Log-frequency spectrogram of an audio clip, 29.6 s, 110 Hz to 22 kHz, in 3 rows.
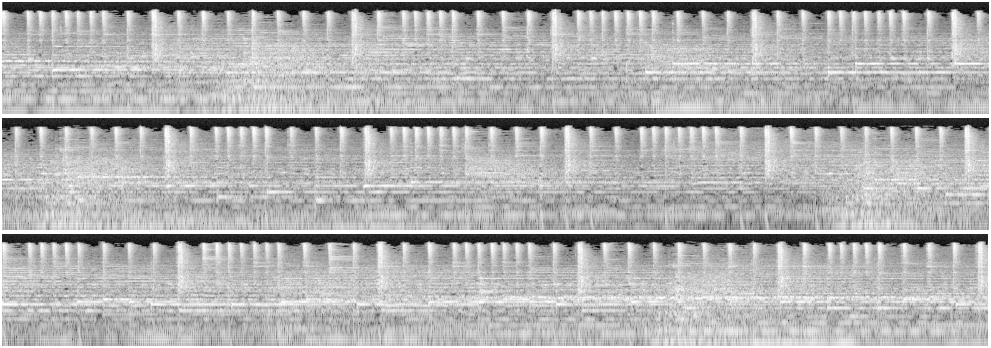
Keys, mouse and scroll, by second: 0.0 ctrl+r, 2.8 Tab, 3.1 scroll down 4, 3.4-4.8 middle drag, 4.8 KP_1, 5.4-5.9 scroll up 2, 6.1 scroll down 1, 6.2-7.1 middle drag, 7.1-7.7 scroll up 2, 7.7 KP_1, 8.7 s, 10.6 g, 12.0-12.9 scroll down 1, 12.9-14.1 scroll up 1, 14.1 shift+d, 16.3 g, 19.2 r, 23.4-23.7 scroll up 3, 23.7-24.6 scroll down 2, 24.6 g, 27.3 s, 28.4-29.6 middle drag.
